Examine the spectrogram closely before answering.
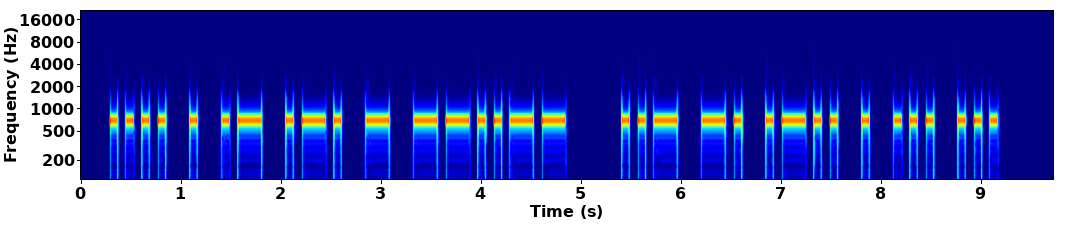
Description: Morse code, heard as a keyed tone, about 14 wpm, 700 Hz. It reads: HEART, UNLESS
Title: Sentences from Top 1500 Words 15wpm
